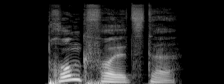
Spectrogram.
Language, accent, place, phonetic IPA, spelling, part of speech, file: German, Germany, Berlin, [ˈpʁʊŋkfɔlstə], prunkvollste, adjective, De-prunkvollste.ogg
- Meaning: inflection of prunkvoll: 1. strong/mixed nominative/accusative feminine singular superlative degree 2. strong nominative/accusative plural superlative degree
